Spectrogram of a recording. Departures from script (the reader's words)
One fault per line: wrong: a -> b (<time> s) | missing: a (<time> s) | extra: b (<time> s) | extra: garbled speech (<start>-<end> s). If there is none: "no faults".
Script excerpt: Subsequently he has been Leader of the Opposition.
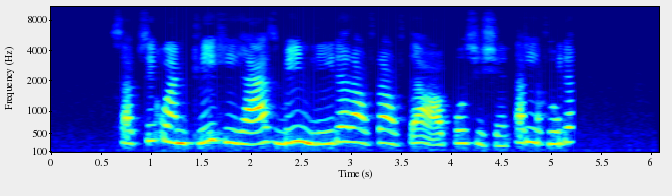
extra: of (3.4 s)
extra: garbled speech (4.7-5.3 s)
